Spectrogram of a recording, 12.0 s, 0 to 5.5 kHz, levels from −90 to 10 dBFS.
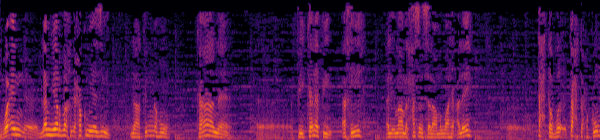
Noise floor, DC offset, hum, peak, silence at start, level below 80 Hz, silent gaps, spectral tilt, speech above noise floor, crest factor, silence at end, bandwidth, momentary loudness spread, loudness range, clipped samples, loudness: -45 dBFS; under 0.1%; none; -4 dBFS; 0 s; -54 dBFS; none; -8.5 dB/octave; 21 dB; 20 dB; 0 s; 5.4 kHz; 20 LU; 5 LU; under 0.1%; -25 LUFS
